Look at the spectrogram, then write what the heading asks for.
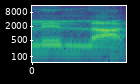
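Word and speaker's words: لله: লাম লাম হা থাকে, যাকে আমরা উচ্চারণ করি লিল্লাহ।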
